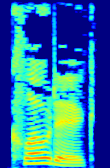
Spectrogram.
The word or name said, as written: clodagh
